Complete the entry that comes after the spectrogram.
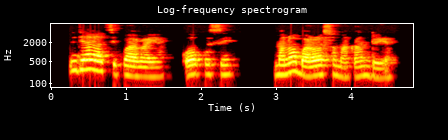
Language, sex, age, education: Igbo, female, 15-29, tertiary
